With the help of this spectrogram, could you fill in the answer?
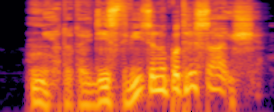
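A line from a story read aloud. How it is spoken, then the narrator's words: Awed whisper. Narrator (Russian): прошептал мертвый маг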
